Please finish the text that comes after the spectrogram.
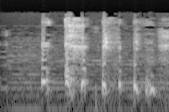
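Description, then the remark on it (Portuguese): A fit of persistent coughing from a weakened woman, a cough that has troubled her for some time: about half a dozen harsh coughs in quick, uneven succession, some doubled up, with no talking around them. “É, é uma tosse impertinente que me persegue há algum tempo.”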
